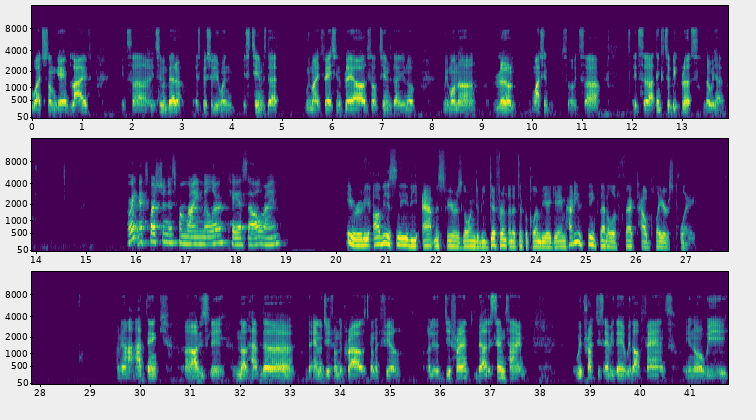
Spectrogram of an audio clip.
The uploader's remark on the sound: talked to the media via Zoom conference after practice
